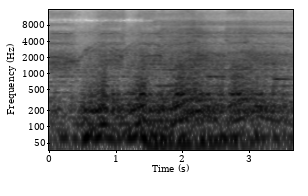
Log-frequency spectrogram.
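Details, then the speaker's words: 1972 Jeep Commando with swapped-in 2000 Cherokee 4.0 straight-six, first start after a year's build: loud, steady straight-six with even firing beat and no miss under light throttle, all cylinders firing; fired right up once the unplugged coil pack was connected. "I didn't plug in the coil pack plugged it in fired right up sounds so good so always check your connections kids that's the moral of this story"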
